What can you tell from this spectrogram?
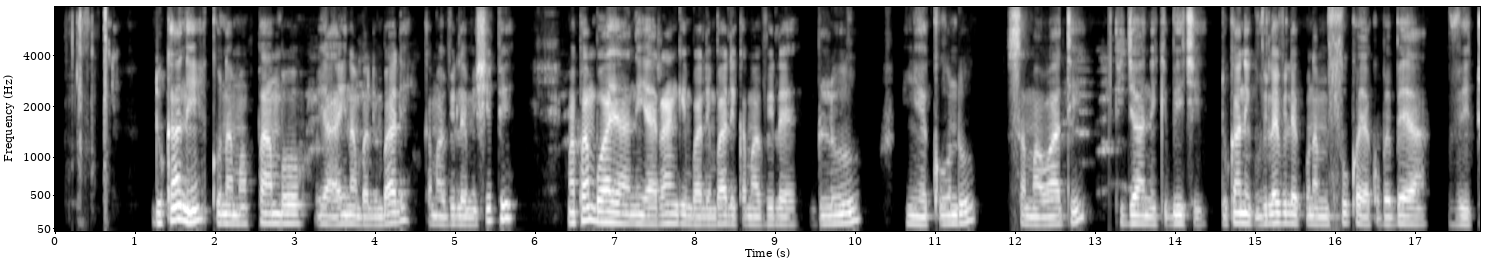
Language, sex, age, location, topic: Swahili, male, 25-35, Kisumu, finance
